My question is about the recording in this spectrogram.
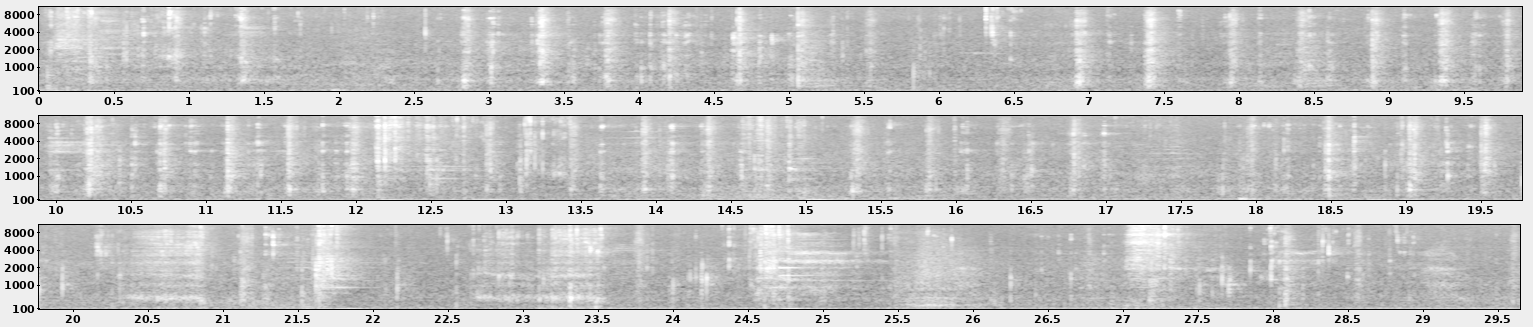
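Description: Close-miked chewing and mouth sounds of a person eating spicy noodle soup, with many small irregular clicks and a few longer wet patches.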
